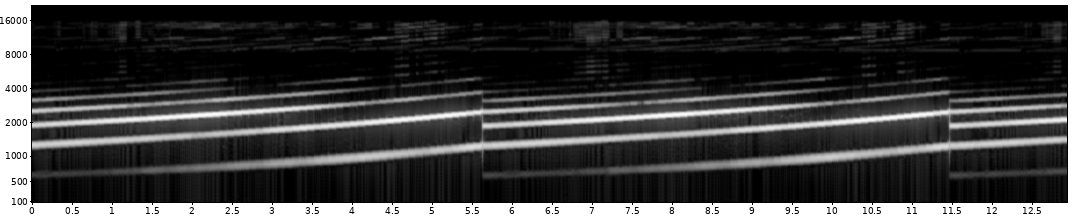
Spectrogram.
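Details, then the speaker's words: System Sensor MASS121575ADA alarm sounder set to slow whoop with clips A, B and C inserted: a clean tone sweeping slowly upward for about five and a half seconds, then snapping back and repeating. "the next tone is the slow woop and that tone is generated when you insert Clips a B and C"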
